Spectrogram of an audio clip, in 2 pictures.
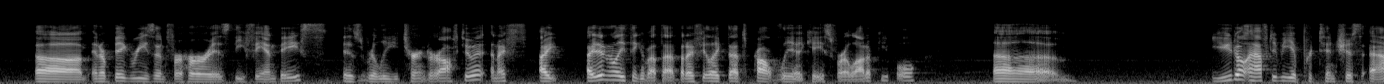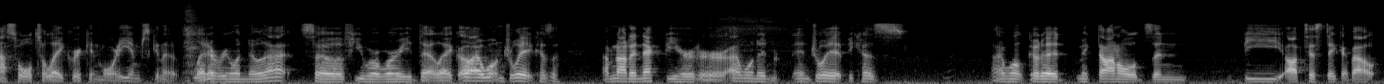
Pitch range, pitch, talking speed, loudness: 120-140 Hz, 130 Hz, 205 wpm, -24 LUFS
